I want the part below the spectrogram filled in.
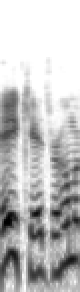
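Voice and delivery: unsettling, creepy, eerie grown-up voice. Retelling a toy commercial's played-back line: imitating a creepy voice. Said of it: "but it says it in the creepiest way".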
